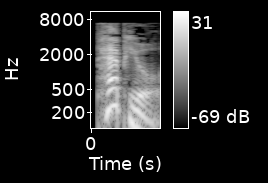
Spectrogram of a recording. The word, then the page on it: papule: British English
